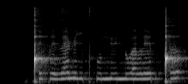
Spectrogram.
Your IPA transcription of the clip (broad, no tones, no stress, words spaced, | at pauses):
ǃepeðɛɳiː pʰun̪ynuɐ̯ lepǃə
